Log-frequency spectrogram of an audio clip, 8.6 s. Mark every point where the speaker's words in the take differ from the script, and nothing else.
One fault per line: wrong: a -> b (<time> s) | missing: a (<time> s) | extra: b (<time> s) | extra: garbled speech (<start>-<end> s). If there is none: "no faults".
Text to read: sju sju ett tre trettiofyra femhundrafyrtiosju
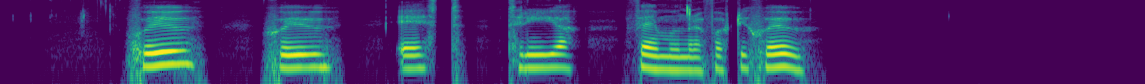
missing: trettiofyra (4.3 s)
